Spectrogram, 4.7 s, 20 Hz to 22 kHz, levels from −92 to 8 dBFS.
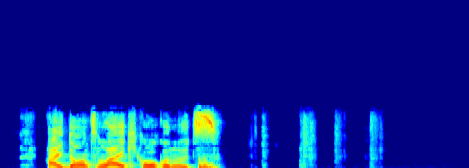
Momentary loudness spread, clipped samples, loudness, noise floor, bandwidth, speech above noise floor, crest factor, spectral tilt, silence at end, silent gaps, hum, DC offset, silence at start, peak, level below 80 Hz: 5 LU; under 0.1%; -16 LUFS; -89 dBFS; 8.2 kHz; 74 dB; 18 dB; -4.5 dB/octave; 2.5 s; none; none; under 0.1%; 0.5 s; -2 dBFS; -50 dBFS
